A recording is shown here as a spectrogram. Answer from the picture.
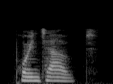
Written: point out

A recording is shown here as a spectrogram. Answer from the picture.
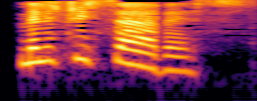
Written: military service

